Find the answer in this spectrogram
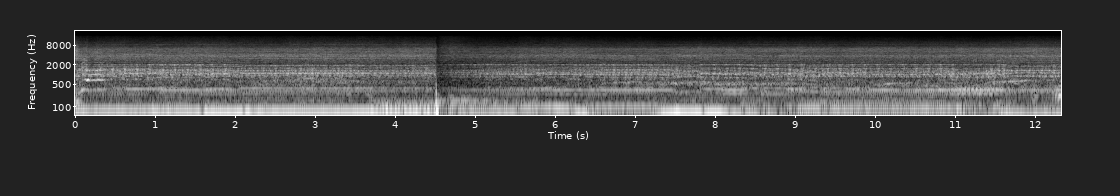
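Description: Church band music: sustained keyboard chords held over a deep bass line, with one sharp thump about four and a half seconds in.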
